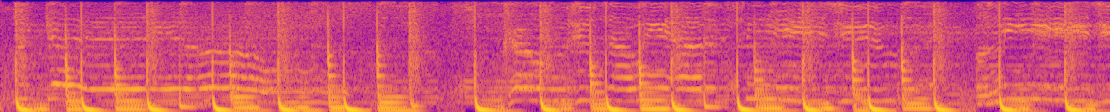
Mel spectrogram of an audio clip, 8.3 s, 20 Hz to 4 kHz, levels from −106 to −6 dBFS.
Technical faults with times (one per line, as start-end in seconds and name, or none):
0.00-0.10 comfort noise in place of the background
3.28-3.48 comfort noise in place of the background
5.46-5.52 sound dropped by the voice detector
6.72-6.74 sound dropped by the voice detector
7.20-7.32 comfort noise in place of the background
